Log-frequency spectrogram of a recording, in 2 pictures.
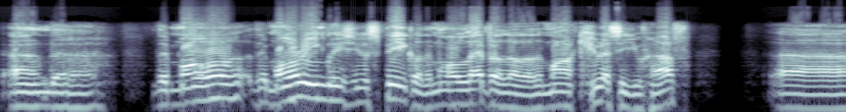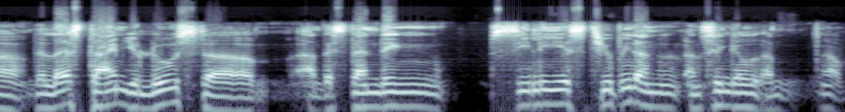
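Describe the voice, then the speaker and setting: A Spanish-accented man in his fifties works through his English sentences slowly, restarting often and filling gaps with "uh". He sits back from the microphone on a call, so his voice sounds distant. The sound is dry, with little room to it. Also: mid-range voice, no room sound. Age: 50s. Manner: hesitant, many restarts and fillers. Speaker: language student. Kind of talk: conversation practice over a call.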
